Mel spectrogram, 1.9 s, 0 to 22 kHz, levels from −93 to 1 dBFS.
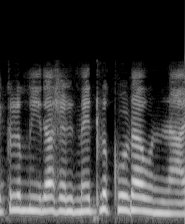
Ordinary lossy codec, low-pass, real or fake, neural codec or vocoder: none; 7.2 kHz; fake; codec, 16 kHz, 1 kbps, FunCodec, trained on LibriTTS, 50 frames a second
